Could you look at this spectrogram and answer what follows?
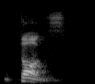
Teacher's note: with the last word dogs, I did not say s, I said z, right? There are some words where the plural s is read as z, like dogs, for example, right?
